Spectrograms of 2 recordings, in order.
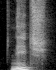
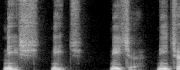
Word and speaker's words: Nietzsche: Nietzsche. Nietzsche is the German philosopher. Niche, I believe, is how you pronounce that.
